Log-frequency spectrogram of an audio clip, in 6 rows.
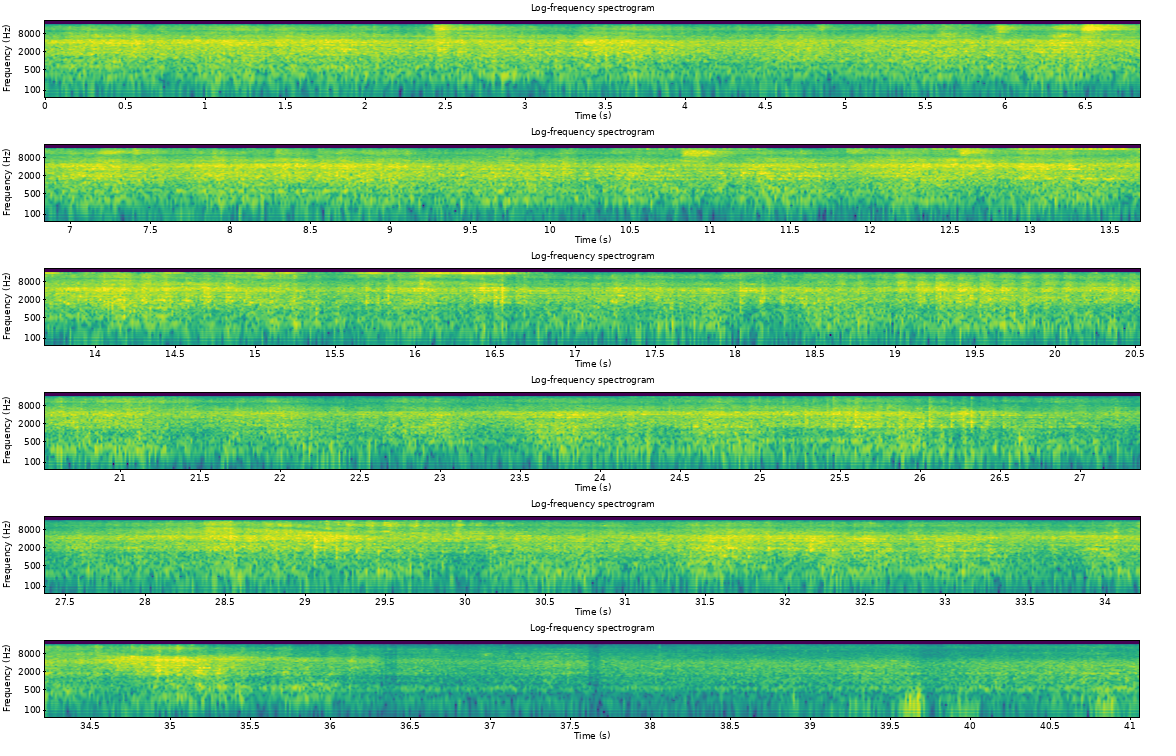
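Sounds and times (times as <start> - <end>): wheels clacking over rail joints: 0.0 - 36.5
steel wheels rumbling on rail: 0.0 - 41.0.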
